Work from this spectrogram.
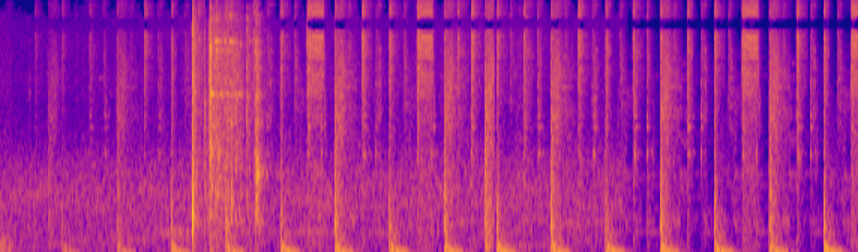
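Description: Glass bottles crack and pop as their bottoms break out, sounding as a rapid string of sharp, fairly loud clinks and snaps with a brief cluster of shattering glass early on.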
